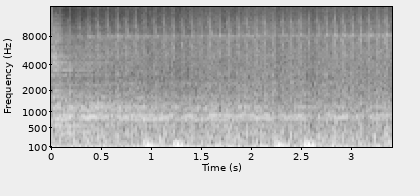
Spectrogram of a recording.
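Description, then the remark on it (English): A helicopter roars steadily with a deep, loud rotor thrum and a throbbing low-end pulse, continuing without pause and with no voices. “Pilot, bring the helicopter down lower.”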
